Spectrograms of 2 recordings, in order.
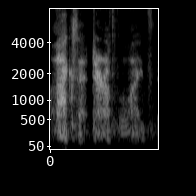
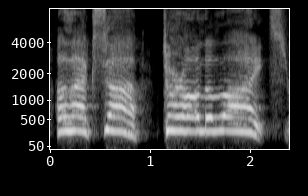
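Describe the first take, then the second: First: Sneaky whispered reply. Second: High, loud, slow shouted command; guy on the couch yelling for the lights. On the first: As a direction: hiss it right back at the device. Prankster answering the yell, giggling. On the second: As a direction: bellow it from the other room. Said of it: "you hear this guy yell". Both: Retold or imitated.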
